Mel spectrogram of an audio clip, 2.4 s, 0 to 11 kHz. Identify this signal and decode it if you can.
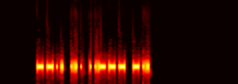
Morse code, heard as a keyed tone, about 51 wpm, 700 Hz. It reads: ZS2D
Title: DXCC-100 Call Signs - 4 Characters - 50wpm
